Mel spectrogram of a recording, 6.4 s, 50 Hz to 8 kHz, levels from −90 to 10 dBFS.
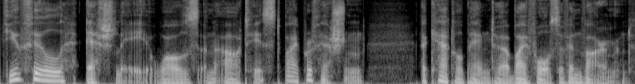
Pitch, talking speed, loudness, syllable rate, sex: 95 Hz, 130 wpm, -21 LUFS, 4.6 syllables/s, male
